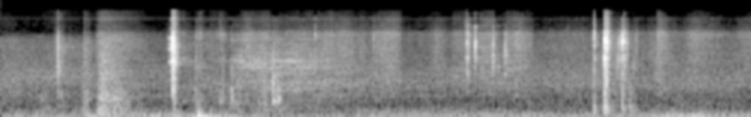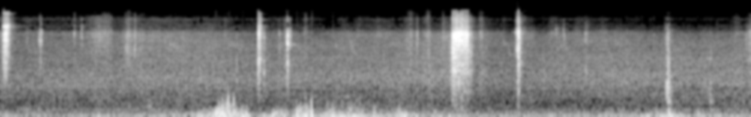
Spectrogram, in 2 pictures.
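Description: Metal tools clink and knock against an engine.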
